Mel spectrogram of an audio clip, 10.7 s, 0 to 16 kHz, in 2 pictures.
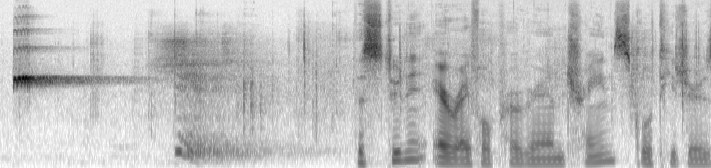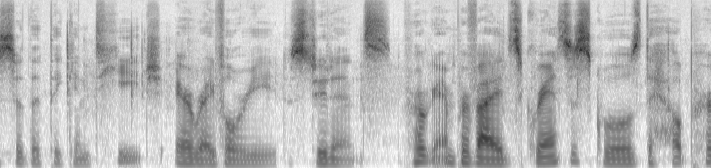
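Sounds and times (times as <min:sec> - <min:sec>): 
whistle blast signal at a student air rifle tournament in a school gym: 0:00.0 - 0:01.1
speech: 0:02.7 - 0:10.6.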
